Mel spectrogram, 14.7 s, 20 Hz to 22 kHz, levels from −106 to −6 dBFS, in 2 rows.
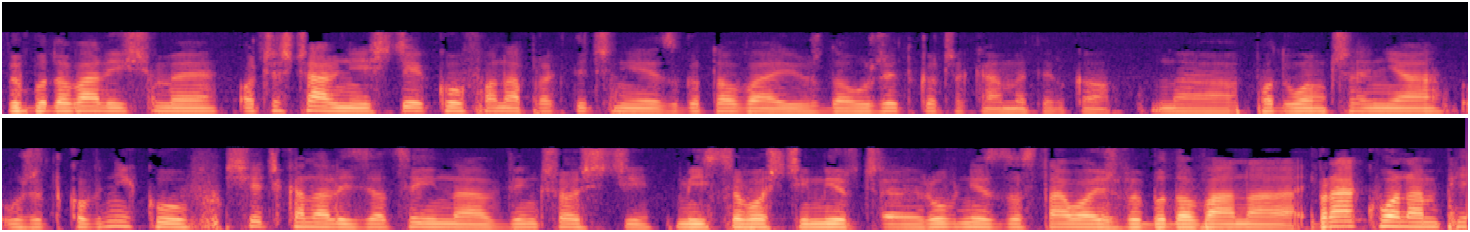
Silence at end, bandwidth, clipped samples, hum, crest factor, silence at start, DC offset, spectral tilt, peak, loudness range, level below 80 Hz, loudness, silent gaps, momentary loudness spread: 0 s; 7.2 kHz; under 0.1%; none; 22 dB; 0.05 s; under 0.1%; -6 dB/octave; -4 dBFS; 7 LU; -56 dBFS; -25 LUFS; none; 11 LU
